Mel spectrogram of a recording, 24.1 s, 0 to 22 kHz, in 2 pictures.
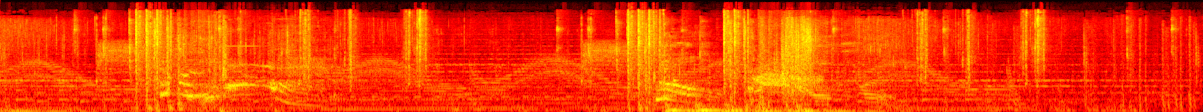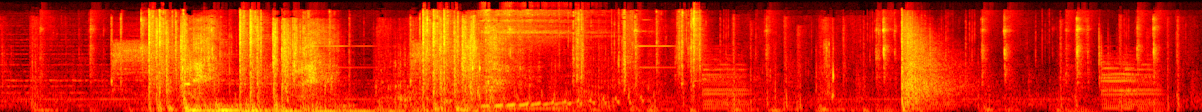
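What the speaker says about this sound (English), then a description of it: "He's firing ineffectually at nothing." Repeated bursts of gunfire echo through Fallout 76, scattered volleys spread across the stretch with softer clatter and game noise between them.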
